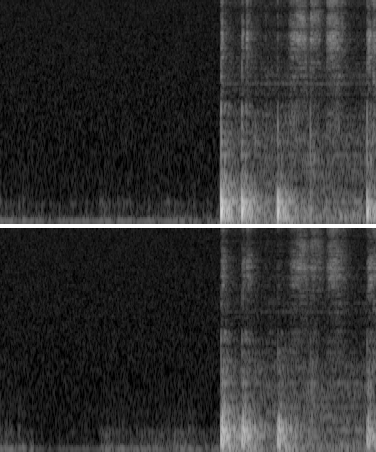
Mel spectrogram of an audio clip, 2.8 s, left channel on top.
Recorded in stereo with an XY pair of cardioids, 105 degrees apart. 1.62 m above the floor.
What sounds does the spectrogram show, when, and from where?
1.6 s writing: 65° left, 2 m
